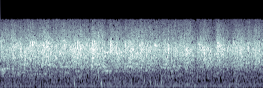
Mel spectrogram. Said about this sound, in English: Give him a hand clap.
